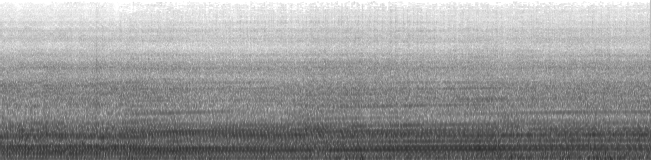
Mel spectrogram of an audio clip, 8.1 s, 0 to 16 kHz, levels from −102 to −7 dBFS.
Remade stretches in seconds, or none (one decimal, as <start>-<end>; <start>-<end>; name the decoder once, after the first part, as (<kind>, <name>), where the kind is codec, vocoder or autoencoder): 0.0-1.5 (codec, SNAC)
